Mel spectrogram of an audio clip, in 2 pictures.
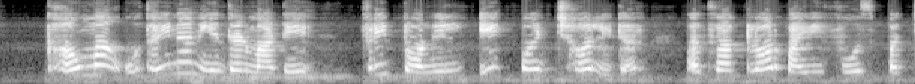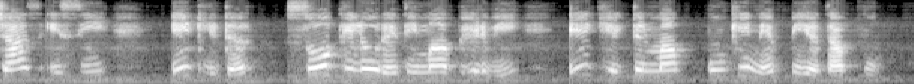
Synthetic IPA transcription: ɡʱawmãʔud̪ʱəjnanijə̃nt̪ɾəɳmaʈe | fɾipɾɔnilek̚pɔĩɳʈ̚t͡ʃʰəliʈəɾ | ət̪ʰəʋaklɔɾpajɾifospət͡ʃasisi | ekliʈəɾ | sɔkiloɾet̪imãbʱeɽʋiekɦek̚ʈəɾmãpũkinepijət̪apʋũ

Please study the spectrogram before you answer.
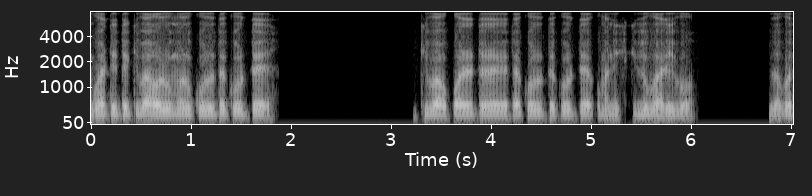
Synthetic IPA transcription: ɡuatitɛkibaɦɔɹumaɹukoɹutɛkoɹtɛ | kiβaɔpaɹetɔɹɛɛtakoɹutɛkoɹtɛɔkɔma̰niskilubʱa̰ɹḭbɔ̰ | lɔ̰ɡɔ

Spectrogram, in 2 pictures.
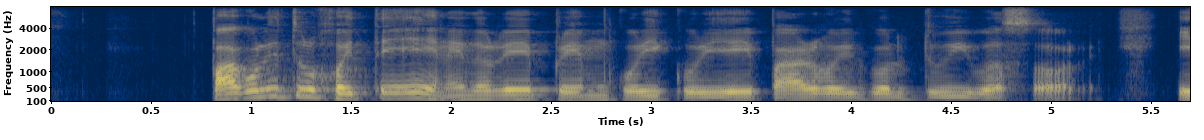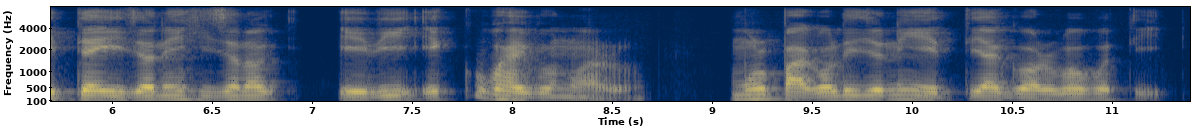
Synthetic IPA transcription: paɡolitʊɹxojtɛːnɛdɔɹɛpɹemkoɹikoɹiejpaɹɦojɡoldujbɔsɔ̰ɹetijaezanɛxizɔnɔk | eɹiʔekubʱajbɔnʊa̰ɹʊ̰ | mʊɹpaɡɔlizɔnietijaɡɔɹbʱɔpotḭ

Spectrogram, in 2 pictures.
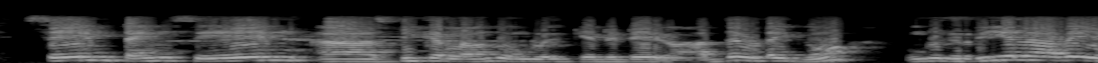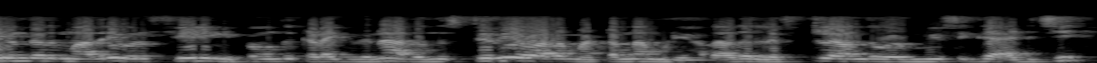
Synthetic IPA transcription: seːmʈɐɪmseːmspiːkːɐɾlɐʋɐnd̪ɯʊŋɡɐɭɯkːɯkeːʈ̬ːɯʈːeːɪɾɯkːʊ̃ɐðɐʋɪɽɐɪkːʊ̃ | ʊŋɡɐɭɯk̬ːɯɾijɐlaːʋeːɪɾɯnd̪ɐðɯmaːðɪɾiɔɾɯfiːlɪ̃ŋɡɪpːoːʋɐnd̪ɯkɪɽɛɪkːɯðɯnːaːɐðɯʋɐnd̪ɯsʈɪɾɪjɐʋaːɾlɐmɐʈːɐnt̪ãːmʊɽɪjʊ̃ɐðaːʋɐðɯlɪfʈɪlɐʋɐnd̪ɯɔɾɯmjuːsɪkːɐɐɽɪt͡ʃːɯ

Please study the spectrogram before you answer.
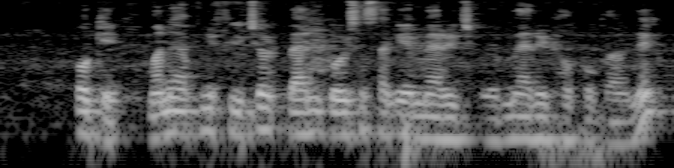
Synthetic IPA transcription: oːkeːmɐneɐpnifiːt͡ʃəɾpɛːnkoːisesɐɡemɛɾɪd͡ʒmɛːɾɪɖɦokokane

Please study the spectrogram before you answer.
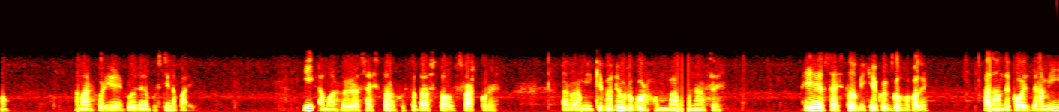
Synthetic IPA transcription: ʊ̃ | amaɹhoɹiɹɛhojzɔnɛpustinapa̰j | iʔamaɹɦoɹiɹɛsajstʰɔxustɔtaɹstɔlsɹakkɔɹɛ | aɹuamikebadɛʊɹuɡɔɹxɔmbʱabɔɔnaːsɛ | xejasajstɹɔbixekoɡːɔxɔkɔlɛ | xadʱaɹɔntɛkɔjzɛami

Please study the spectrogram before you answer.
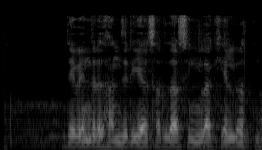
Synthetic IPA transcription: d̪eːʋend̪ɾəd̪ʱãɲd͡ʒɾijasəɾd̪aɾsiŋɡlakʰeːlɾət̪nə

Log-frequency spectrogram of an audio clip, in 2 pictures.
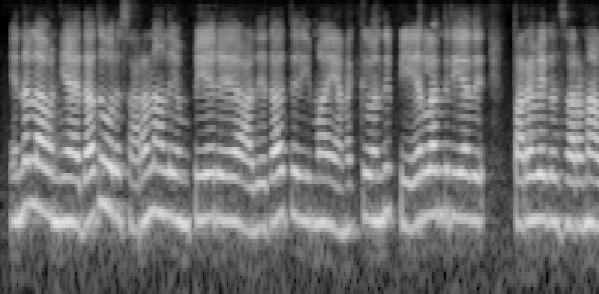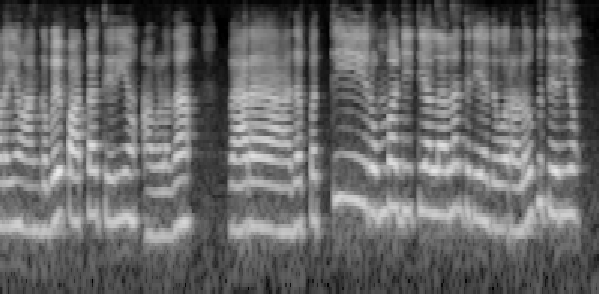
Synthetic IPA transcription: ɛnːɐlːɐːʋɐnjaːɛðaːʋðɯɔɾɯsɐɾɐnaːlɐjʊ̃mpeːɾɯɐðɯɛːðaːðɯt̪ɛɾɪjɯmaːɛnɐkːɯʋɐnd̪ɯpeːɾlãːt̪ɛɾɪjaːðɯp̪ɐɾɐʋɛːɣɐɭsɐɾɐnaːlɐjʊ̃ɐŋɡepoːjpaːɾt̪aːt̪ɛɾɪjʊ̃ʔɐʋɐɭɐt̪ãː | ʋeːɾɐːðɛpːɐt̪ːiɾɔmbɐɖiːʈːellaːlãːt̪ɛɾɪjaːðɯɔɾɯɐɭɐʋɯkːɯt̪ɛɾɪjʊ̃

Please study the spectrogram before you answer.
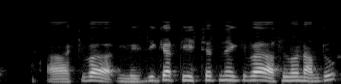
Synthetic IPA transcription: kibamjuzikatistɛtnɛk̬ibaːsilɔjnamtʊ

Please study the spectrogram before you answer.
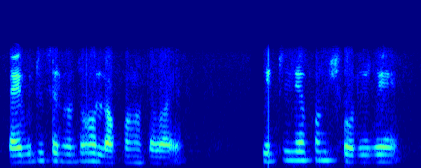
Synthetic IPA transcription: pajbiʈ̬iseɾonɔt̪ɔmolɔkʰːonɦot̪epaɾḛ | eʈid͡ʑɔkʰonʃoɾiɾe

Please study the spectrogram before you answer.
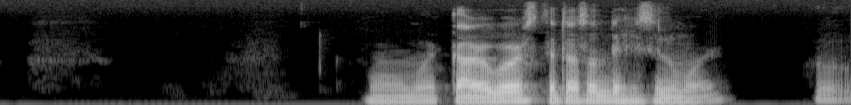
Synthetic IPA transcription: ɔmɔjkaɹɔbaɹstɛtas̬ɔt̚dekʰisilʊ̃mɔj

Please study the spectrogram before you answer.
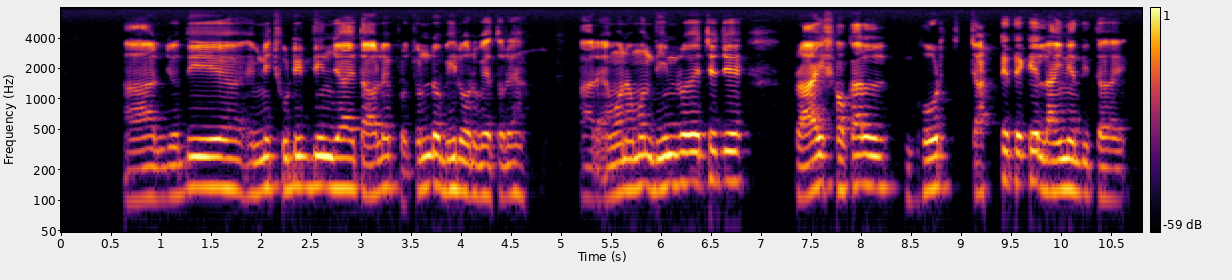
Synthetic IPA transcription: aɾd͡ʑod̪iemnit͡ɕʰuʈ̬iɾd̪ind͡ʑaet̪aɦolepɾot͡ɕoɳɖobʱiɾoɾbʱet̪oɾe | aɾɛ̰monɛmond̪inɾɔjet͡ɕʰed͡ʑe | pɾajʃɔkalbʱoɾt͡ɕaʈʈet̪ʰekelajned̪it̪eɦɔe

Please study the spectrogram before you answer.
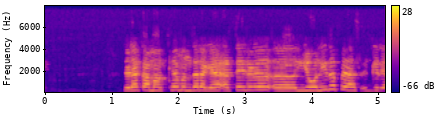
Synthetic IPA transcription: d͡ʒeːɽaːkəmaːkʰːjaːmənd̪əɾɦɛːɡjaːɛt̪eːd͡ʒeːɽaːjoːniːd̪aːpjaːsɡɪɾja

